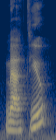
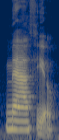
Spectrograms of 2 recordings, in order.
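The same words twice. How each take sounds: First: Both syllables are given equal weight. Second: The first syllable is clearly stronger. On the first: The speaker calls it wrong. "the syllables are a bit too even" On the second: The speaker calls it right. "it's Matthew"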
